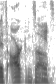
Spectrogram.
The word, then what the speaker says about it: Arkansas: say that word up but it's arkansas it's it's arkansas colored all alzheimer's for old-timers yeah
